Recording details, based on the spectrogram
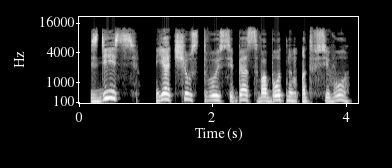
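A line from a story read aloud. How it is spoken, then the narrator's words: Loud. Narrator (Russian): произнес громко княжич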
